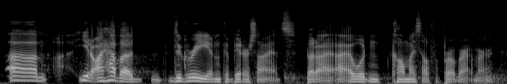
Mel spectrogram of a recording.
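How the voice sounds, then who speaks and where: A startup founder in his thirties talks about his work in a casual podcast interview, his medium-pitched, gravelly voice halting and full of fillers and restarts. He grew up abroad and moved to the US at eleven.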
